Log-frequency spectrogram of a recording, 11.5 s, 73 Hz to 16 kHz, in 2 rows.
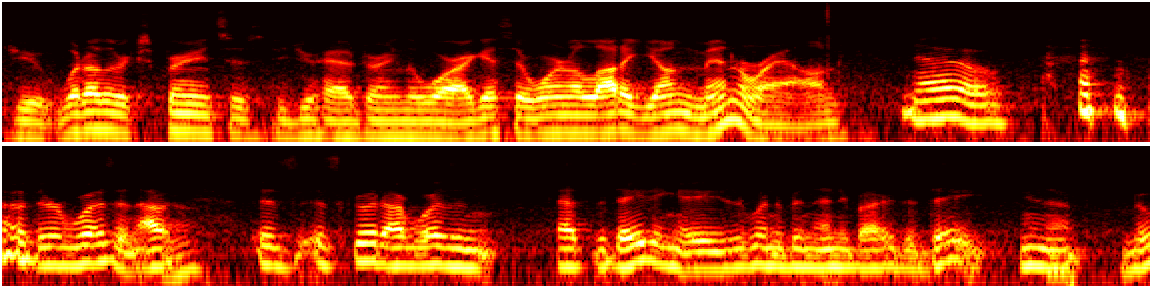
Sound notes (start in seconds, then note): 5.2 laughter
